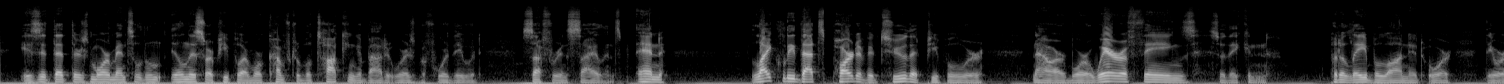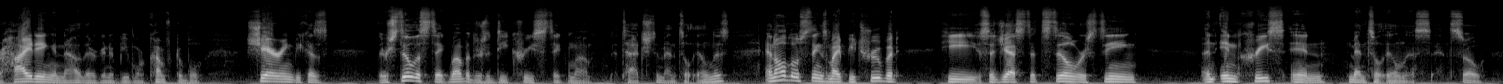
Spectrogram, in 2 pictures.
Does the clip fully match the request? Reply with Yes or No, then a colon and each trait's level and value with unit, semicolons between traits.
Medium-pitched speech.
No: low, 110 Hz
